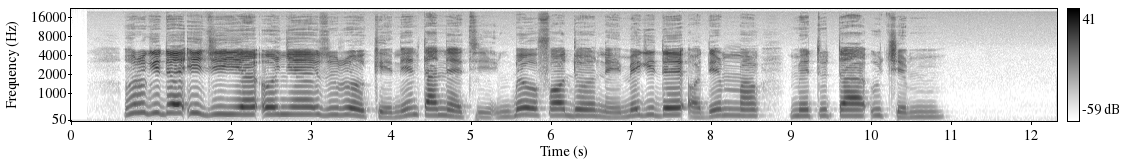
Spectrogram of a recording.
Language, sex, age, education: Igbo, male, 15-29, tertiary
